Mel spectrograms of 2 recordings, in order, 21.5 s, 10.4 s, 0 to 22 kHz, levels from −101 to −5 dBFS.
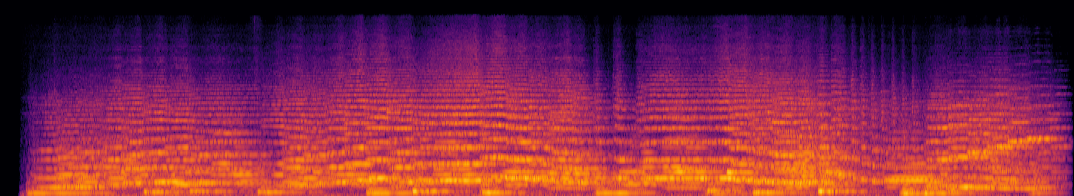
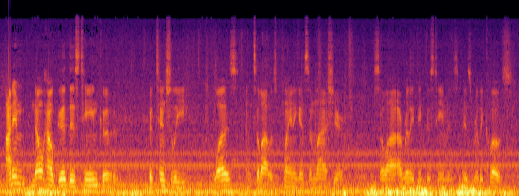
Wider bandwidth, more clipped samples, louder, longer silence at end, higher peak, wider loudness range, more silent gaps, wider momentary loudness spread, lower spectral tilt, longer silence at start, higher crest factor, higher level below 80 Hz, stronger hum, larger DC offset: first, 13 kHz vs 11.5 kHz; neither; second, -27 LUFS vs -16 LUFS; first, 0.15 s vs 0 s; second, -10 dBFS vs 0 dBFS; about the same, 5 LU vs 5 LU; neither; about the same, 9 LU vs 9 LU; about the same, -7 dB/octave vs -7.5 dB/octave; first, 0.5 s vs 0 s; about the same, 16 dB vs 14 dB; second, -38 dBFS vs -18 dBFS; neither; neither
